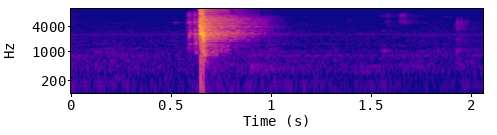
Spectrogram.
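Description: A single sharp smack about two-thirds of a second in, loud and dying away within a third of a second.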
